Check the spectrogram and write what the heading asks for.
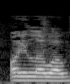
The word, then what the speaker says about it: Oyelowo: Oyelowo.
